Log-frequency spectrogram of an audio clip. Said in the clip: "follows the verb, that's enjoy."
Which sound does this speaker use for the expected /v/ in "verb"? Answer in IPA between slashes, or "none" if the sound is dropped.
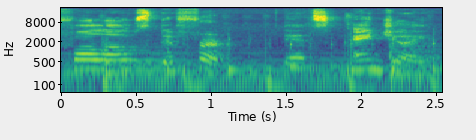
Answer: /f/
